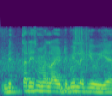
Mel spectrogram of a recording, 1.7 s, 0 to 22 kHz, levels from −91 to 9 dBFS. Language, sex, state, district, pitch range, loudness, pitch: Hindi, male, Uttar Pradesh, Shamli, 130-150 Hz, -13 LUFS, 135 Hz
